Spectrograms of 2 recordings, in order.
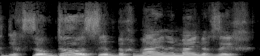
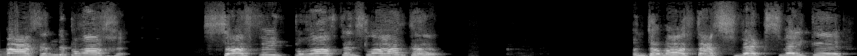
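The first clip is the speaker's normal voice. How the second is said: higher, louder sermon voice, driving the point; fiery preaching; 6 semitones higher, 6 dB louder than usual. Acted. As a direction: preach it out hard to the room. Preaching at full force. (mit voller Kraft predigen)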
